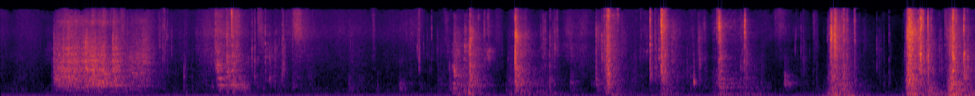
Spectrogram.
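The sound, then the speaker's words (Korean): School lockers at the back of a classroom being opened: a long run of irregular thunks, knocks and clattering rattles, many separate bangs, some sharp and loud, with scattered quieter shuffling between them. “뒤에 사물함 모두 열어.”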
